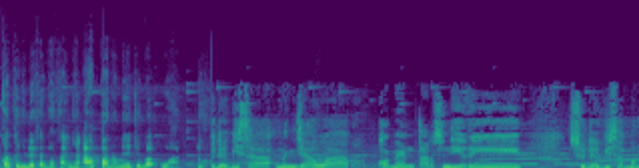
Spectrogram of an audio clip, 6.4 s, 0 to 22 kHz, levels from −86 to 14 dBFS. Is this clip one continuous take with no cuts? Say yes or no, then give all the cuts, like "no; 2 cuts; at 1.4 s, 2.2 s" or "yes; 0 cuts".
no; 1 cut; at 2.1 s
